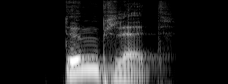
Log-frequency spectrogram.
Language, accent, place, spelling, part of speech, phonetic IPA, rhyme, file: German, Germany, Berlin, dümplet, verb, [ˈdʏmplət], -ʏmplət, De-dümplet.ogg
- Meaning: second-person plural subjunctive I of dümpeln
